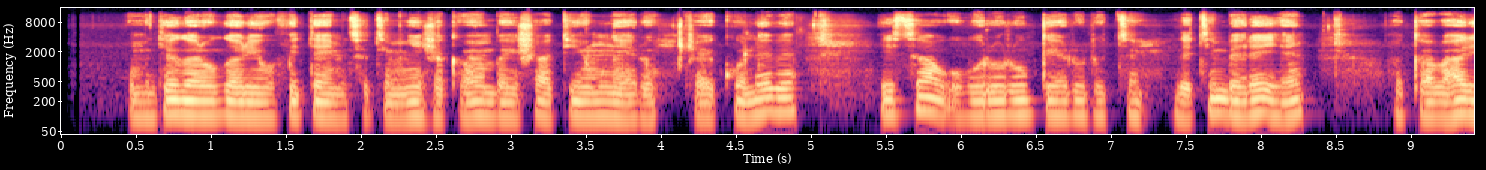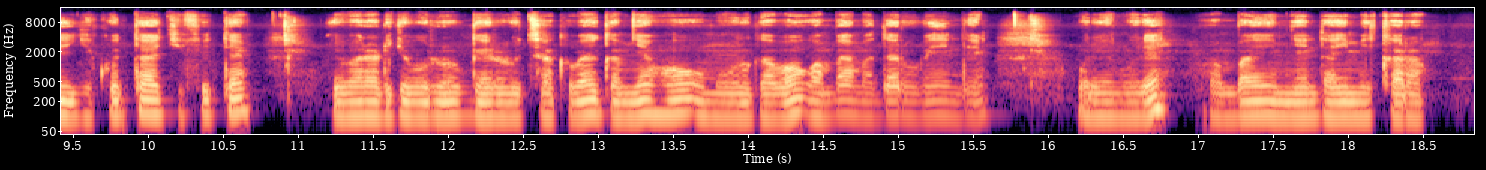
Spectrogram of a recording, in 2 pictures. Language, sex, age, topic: Kinyarwanda, male, 18-24, government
